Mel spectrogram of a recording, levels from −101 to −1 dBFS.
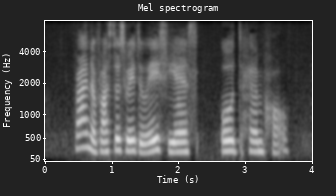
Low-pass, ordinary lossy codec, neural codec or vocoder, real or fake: none; none; codec, 16 kHz, 1 kbps, X-Codec, WavLM features, trained on Multilingual LibriSpeech; fake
